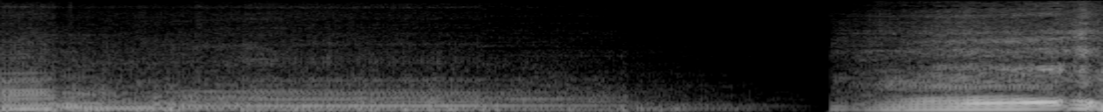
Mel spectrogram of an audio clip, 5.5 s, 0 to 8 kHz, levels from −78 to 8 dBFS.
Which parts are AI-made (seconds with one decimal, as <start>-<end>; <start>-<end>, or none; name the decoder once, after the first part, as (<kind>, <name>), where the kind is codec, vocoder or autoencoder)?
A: 2.4-4.5 (codec, SNAC)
